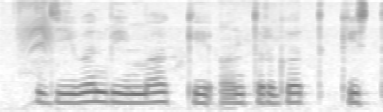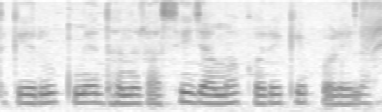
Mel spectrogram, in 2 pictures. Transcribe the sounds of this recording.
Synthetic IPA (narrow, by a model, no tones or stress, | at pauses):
d͡ʒiːwənbimaɡkeʔə̰̃nt̪əɾɡət̪kɪst̪keɾuːpmẽd̪ʱənɾaːsid͡ʒaːmakəɾekepəɽeːla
